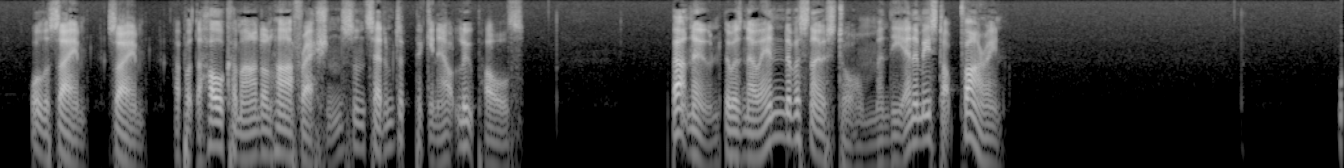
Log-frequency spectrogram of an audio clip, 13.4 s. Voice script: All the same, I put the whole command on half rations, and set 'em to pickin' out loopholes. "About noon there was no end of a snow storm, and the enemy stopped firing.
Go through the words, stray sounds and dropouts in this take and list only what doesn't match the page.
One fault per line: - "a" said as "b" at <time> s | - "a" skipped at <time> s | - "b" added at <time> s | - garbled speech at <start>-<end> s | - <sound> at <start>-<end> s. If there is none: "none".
- "same" added at 1.1 s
